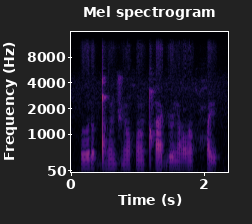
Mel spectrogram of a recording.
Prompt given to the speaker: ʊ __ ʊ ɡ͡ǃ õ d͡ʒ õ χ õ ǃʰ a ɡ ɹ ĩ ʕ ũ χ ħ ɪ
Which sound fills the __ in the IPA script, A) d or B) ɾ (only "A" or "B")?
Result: B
